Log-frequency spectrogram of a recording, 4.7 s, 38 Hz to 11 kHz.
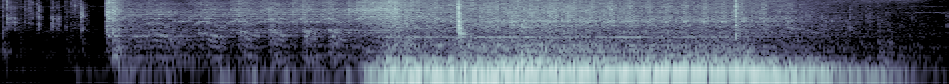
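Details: Chevrolet Silverado 6.0 V8 after installing a Walbro 255 in-tank fuel pump, system primed: brief crank, then catches cleanly and settles into an even, steady idle with no stumble or misfire; starts and runs fine.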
